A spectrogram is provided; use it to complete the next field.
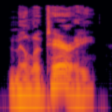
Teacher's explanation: in British English they often drop the a leading to a pronunciation like military where the a Fades away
